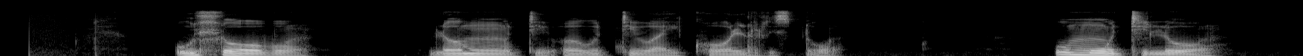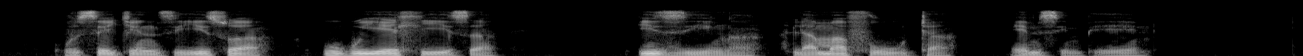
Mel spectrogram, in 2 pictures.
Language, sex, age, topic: North Ndebele, male, 25-35, health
